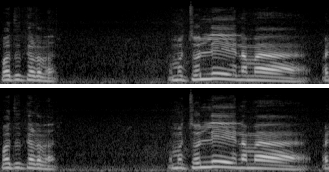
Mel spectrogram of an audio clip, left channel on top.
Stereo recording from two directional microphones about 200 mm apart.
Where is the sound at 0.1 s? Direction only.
25° right (ahead or behind).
